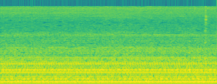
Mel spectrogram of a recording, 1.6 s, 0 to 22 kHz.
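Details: 1942 Zenith 7S682 radio-phono record player drive motor on variac, spinning healthily at about 40–100 volts despite soft sticky rubber and cracked idler wheel; smooth even low hum, no scraping, motor good.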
